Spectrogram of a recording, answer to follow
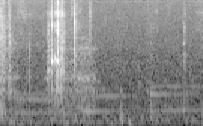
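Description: Quiet handling of a plastic liquid glue bottle: a few light clicks in the first second, over faint soft background music.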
